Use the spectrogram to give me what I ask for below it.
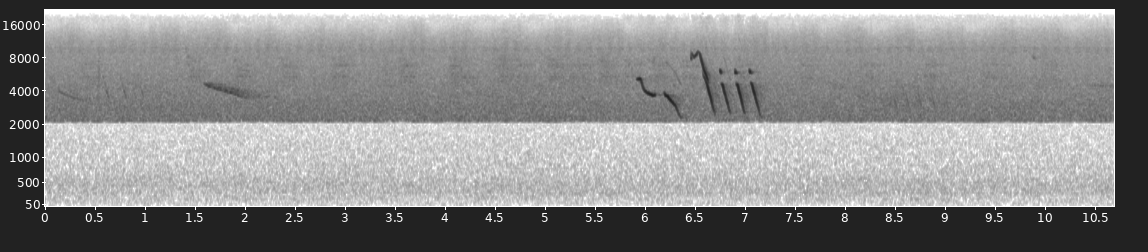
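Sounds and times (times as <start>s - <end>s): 
Rufous-collared sparrow song in Ecuador: 5.9s - 7.2s.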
